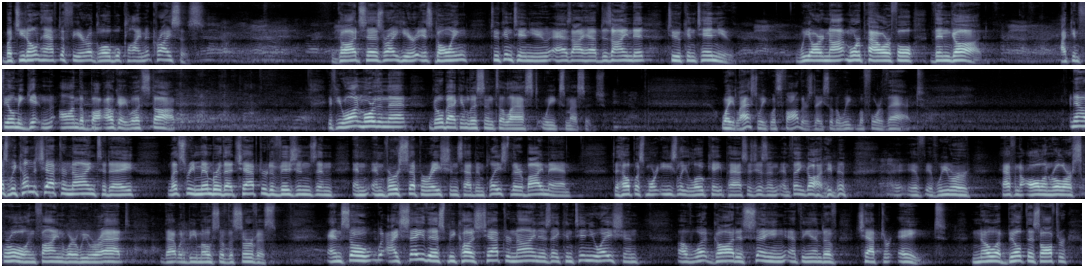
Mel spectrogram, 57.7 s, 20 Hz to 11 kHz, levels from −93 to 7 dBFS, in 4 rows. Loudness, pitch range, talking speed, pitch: -22 LUFS, 170-200 Hz, 160 wpm, 185 Hz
